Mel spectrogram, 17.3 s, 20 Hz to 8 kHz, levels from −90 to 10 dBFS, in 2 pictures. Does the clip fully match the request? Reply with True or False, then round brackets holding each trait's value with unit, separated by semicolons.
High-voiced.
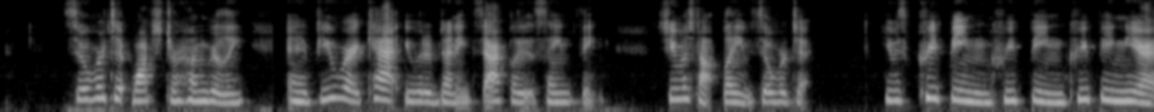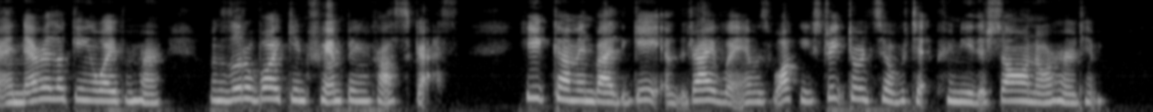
True (230 Hz)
